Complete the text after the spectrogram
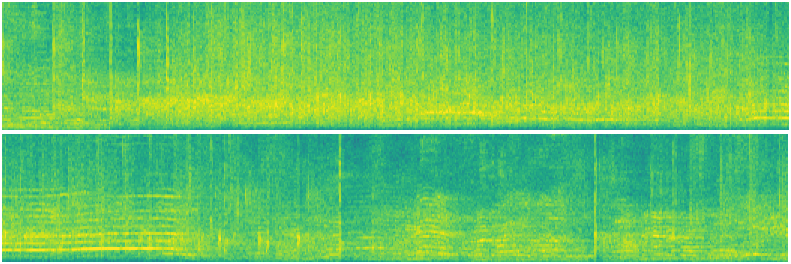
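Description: Young children sing together.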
